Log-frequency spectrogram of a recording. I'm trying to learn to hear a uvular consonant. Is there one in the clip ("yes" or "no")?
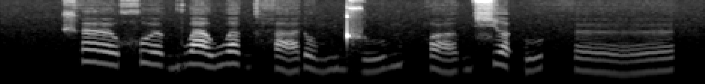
yes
